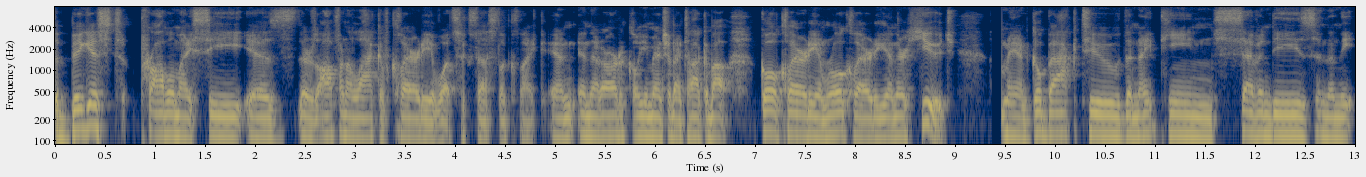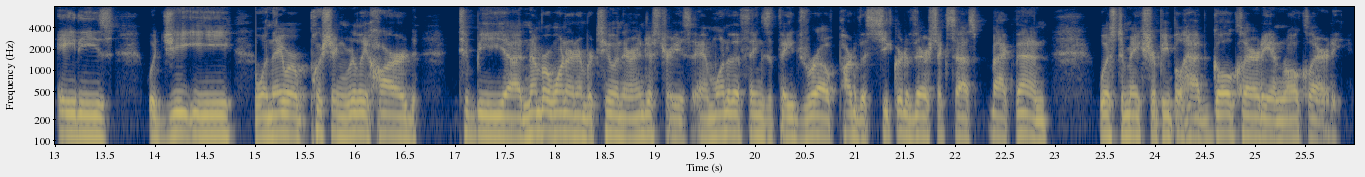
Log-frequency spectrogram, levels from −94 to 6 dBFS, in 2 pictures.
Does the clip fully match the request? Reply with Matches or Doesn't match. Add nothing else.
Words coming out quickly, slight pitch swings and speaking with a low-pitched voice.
Matches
